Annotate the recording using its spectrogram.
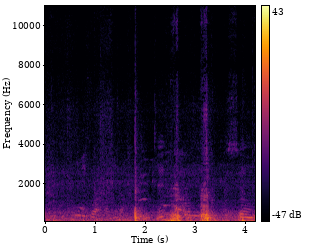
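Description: A steady low background rumble, with one sharp click a little under two seconds in, followed by a voice talking in the second half.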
